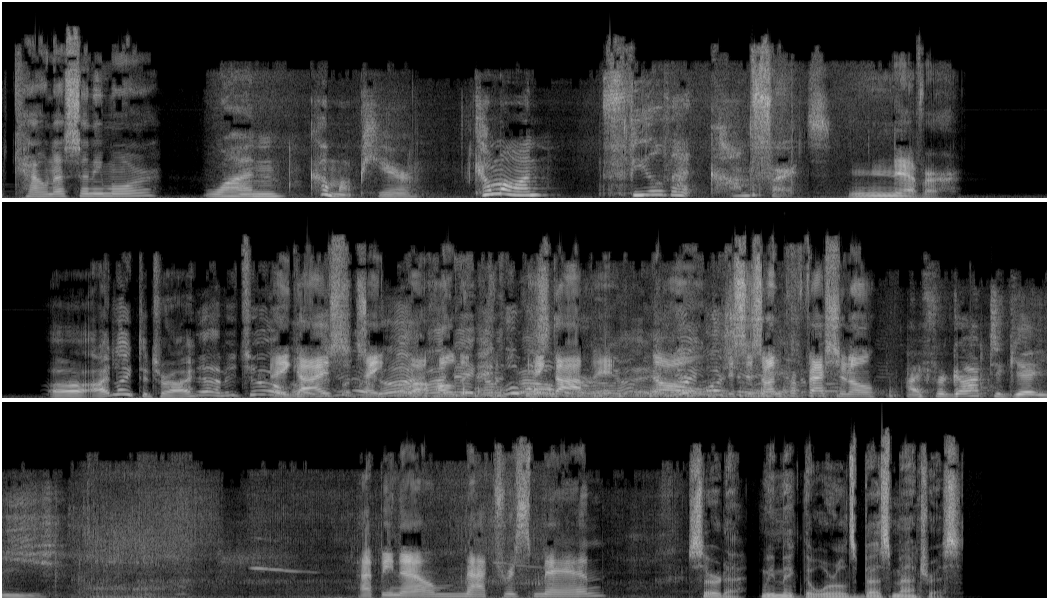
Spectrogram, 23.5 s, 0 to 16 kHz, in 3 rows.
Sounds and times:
Speech: 20.8s - 22.9s.

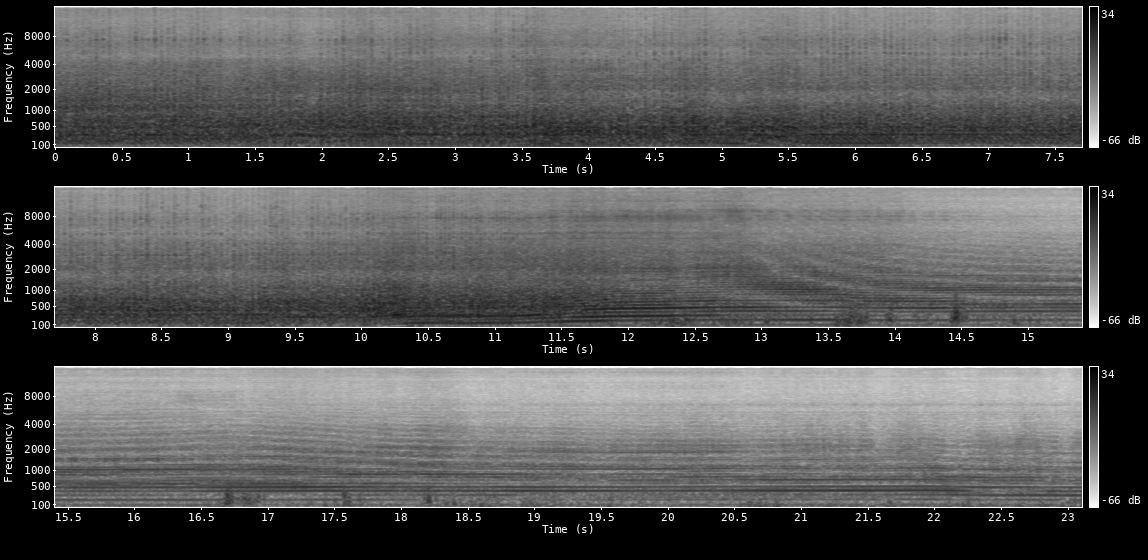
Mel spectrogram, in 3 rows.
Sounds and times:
Fixed-wing aircraft, airplane: 0.0s - 23.1s.

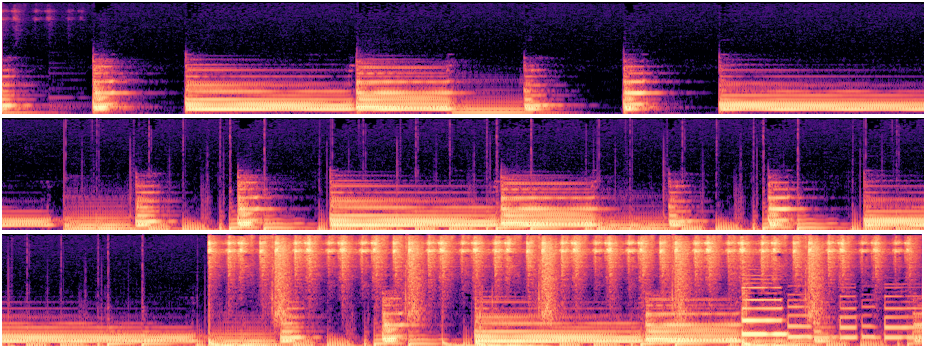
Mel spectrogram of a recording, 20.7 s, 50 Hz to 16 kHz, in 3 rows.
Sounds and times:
Synthesizer: 0.0s - 12.1s, 12.8s - 20.7s.

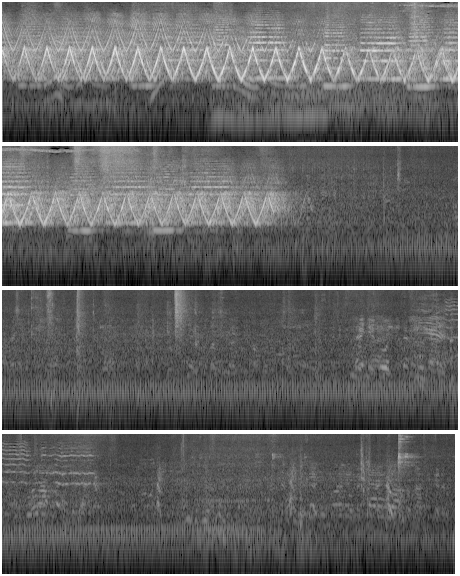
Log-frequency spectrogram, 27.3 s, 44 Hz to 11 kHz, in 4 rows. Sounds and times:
Vehicle: 0.0s - 27.3s
Speech: 11.6s - 15.6s, 16.2s - 27.3s.

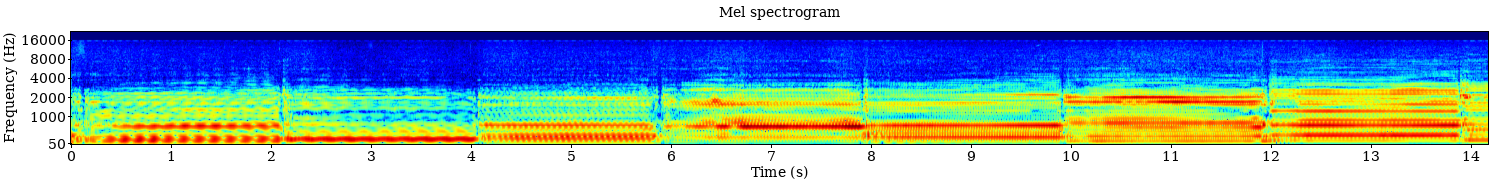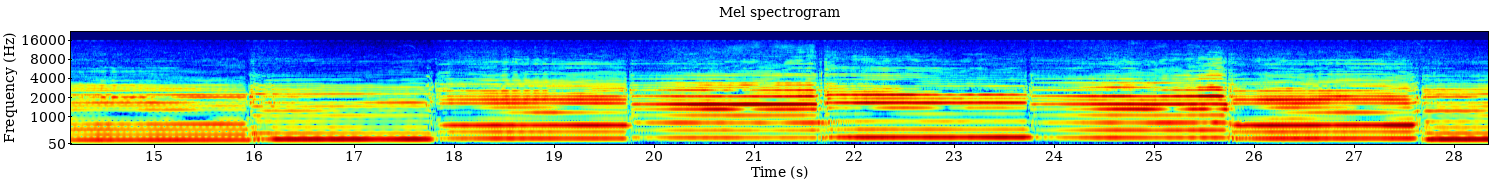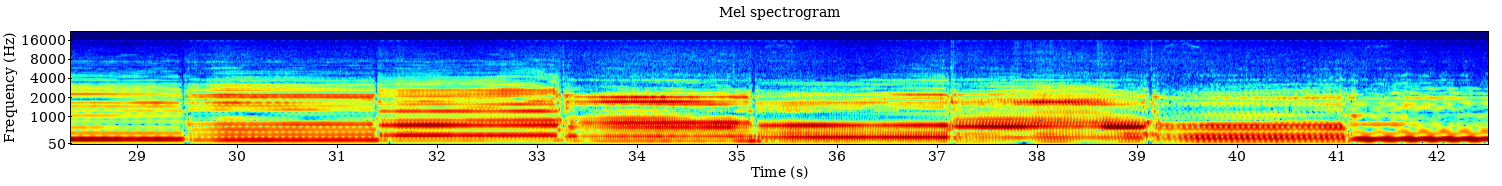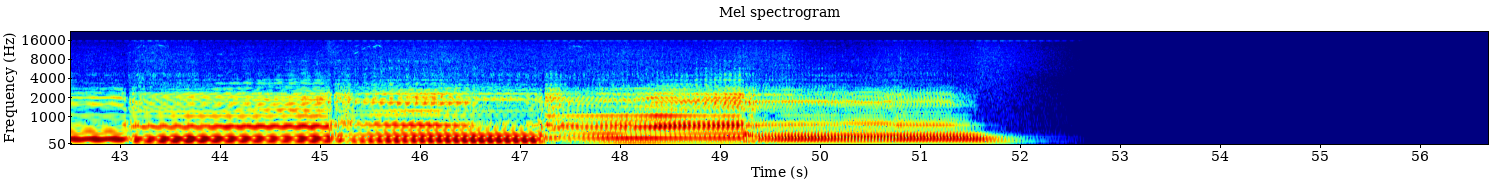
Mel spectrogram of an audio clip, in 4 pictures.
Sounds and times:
Double bass: 0.0s - 52.5s
Cello: 0.0s - 52.6s.

